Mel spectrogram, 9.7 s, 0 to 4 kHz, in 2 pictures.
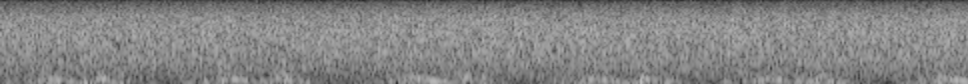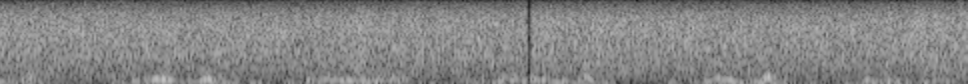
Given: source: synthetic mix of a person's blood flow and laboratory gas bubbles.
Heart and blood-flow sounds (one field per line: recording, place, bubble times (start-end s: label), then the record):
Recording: Doppler ultrasound of blood flow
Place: precordium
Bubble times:
5.19-5.58 s: bubbles
6.81-6.95 s: bubbles
7.23-7.40 s: bubbles
7.80-7.89 s: bubbles
8.05-8.10 s: bubbles
8.45-8.50 s: bubbles
9.58-9.69 s: bubbles
From the record:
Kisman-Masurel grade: 221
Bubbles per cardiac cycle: several, 3 to 8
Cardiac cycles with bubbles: 10 to 50%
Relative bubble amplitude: barely perceptible (0.100 to 0.250)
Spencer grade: 2 (many but less than half of the cardiac periods contain bubble signals, singularly or in groups)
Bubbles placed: anywhere in the cardiac cycle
